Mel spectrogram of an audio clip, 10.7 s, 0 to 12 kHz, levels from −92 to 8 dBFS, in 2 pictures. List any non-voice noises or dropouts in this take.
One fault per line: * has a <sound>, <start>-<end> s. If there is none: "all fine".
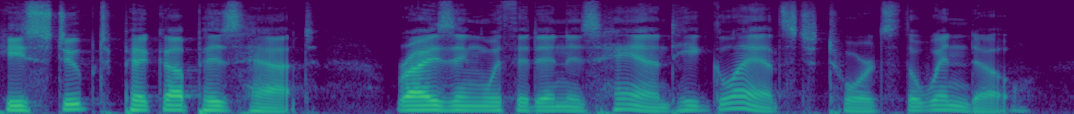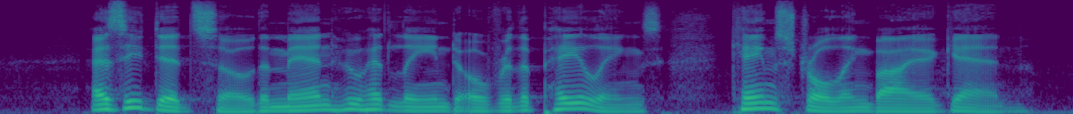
all fine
